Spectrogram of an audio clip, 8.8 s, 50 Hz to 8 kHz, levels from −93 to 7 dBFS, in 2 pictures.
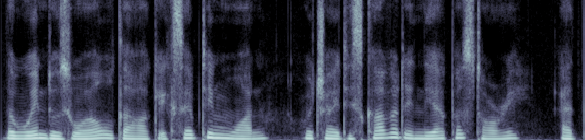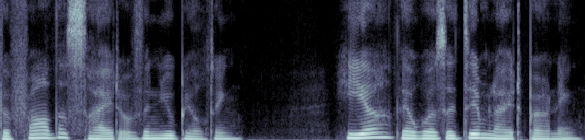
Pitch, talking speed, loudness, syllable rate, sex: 175 Hz, 200 wpm, -17 LUFS, 5.8 syllables/s, female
